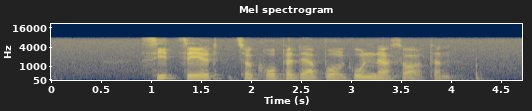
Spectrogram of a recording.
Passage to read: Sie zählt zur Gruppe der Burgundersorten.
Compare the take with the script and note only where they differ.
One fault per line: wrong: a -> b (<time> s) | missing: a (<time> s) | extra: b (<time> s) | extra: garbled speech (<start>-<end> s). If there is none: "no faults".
no faults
